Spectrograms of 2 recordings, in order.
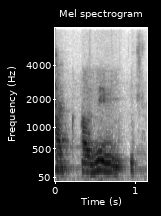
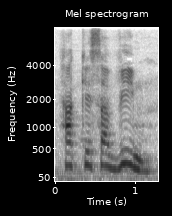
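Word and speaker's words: הַכְּשָׂבִים: So we want to actually close a syllable here. Hak sa vim. Hak sa vim. Want to try it again? Hak sa vim. Well done, Gideon. Joseph, you want to give it a try? Yes. Okay. Hakesavim.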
